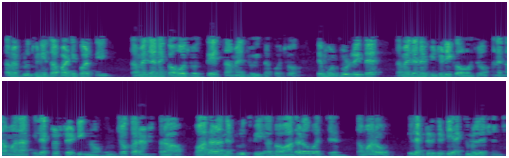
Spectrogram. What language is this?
Gujarati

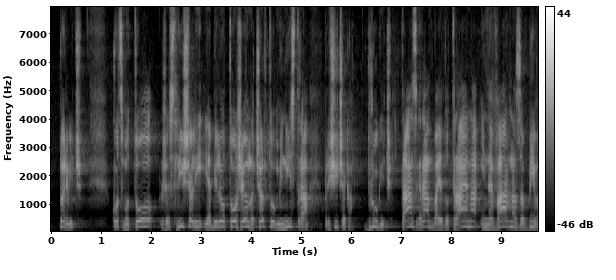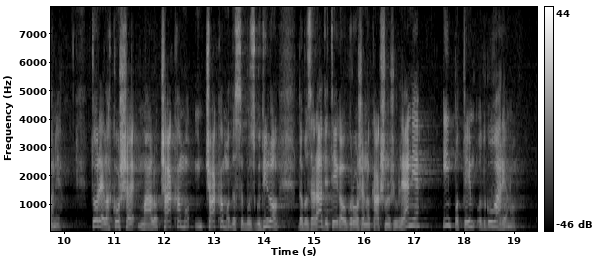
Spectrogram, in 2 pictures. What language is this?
Slovenian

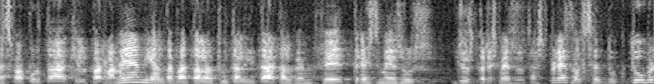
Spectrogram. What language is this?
Catalan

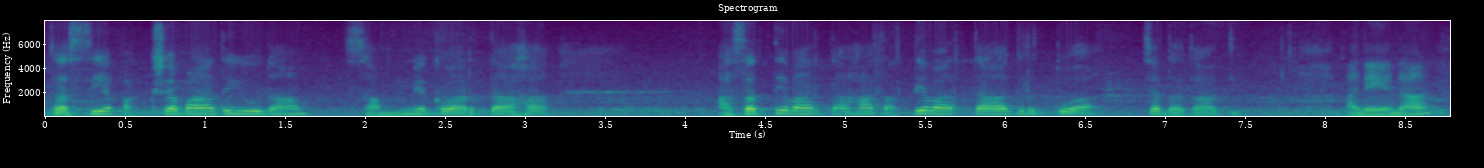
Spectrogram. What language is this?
Sanskrit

